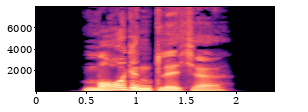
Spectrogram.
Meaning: inflection of morgendlich: 1. strong/mixed nominative/accusative feminine singular 2. strong nominative/accusative plural 3. weak nominative all-gender singular
- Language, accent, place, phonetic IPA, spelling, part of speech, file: German, Germany, Berlin, [ˈmɔʁɡn̩tlɪçə], morgendliche, adjective, De-morgendliche.ogg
